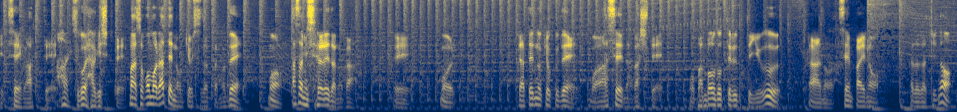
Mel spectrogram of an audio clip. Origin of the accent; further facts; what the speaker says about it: Okinawa, Japan; 僕はあの沖縄県出身で、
